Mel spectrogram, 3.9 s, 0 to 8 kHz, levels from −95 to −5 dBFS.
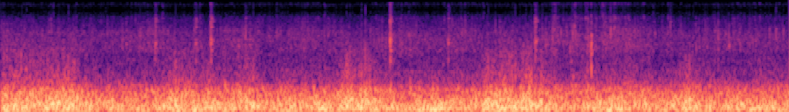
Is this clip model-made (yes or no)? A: no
